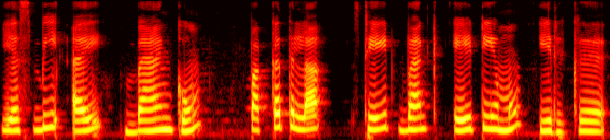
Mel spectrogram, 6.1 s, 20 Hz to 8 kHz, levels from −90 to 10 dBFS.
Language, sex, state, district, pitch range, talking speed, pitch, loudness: Tamil, female, Tamil Nadu, Nilgiris, 225-265 Hz, 70 wpm, 245 Hz, -15 LUFS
